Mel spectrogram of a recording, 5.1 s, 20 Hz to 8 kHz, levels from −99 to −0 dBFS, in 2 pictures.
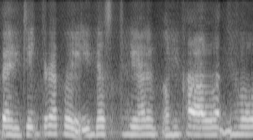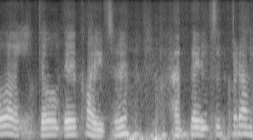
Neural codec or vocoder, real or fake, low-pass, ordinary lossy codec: codec, 16 kHz, 0.5 kbps, FreqCodec, smaller model; fake; none; none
